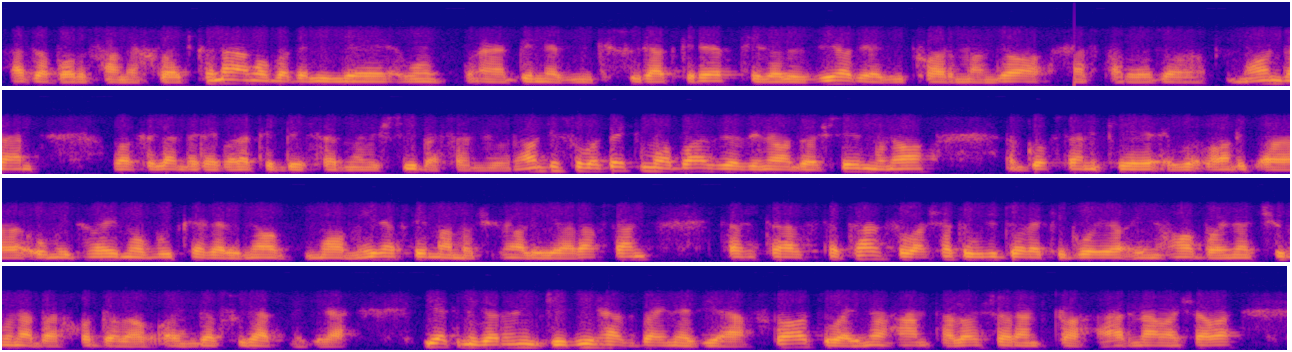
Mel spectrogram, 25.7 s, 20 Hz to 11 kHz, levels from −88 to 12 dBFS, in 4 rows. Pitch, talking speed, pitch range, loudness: 110 Hz, 195 wpm, 100-120 Hz, -17 LUFS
